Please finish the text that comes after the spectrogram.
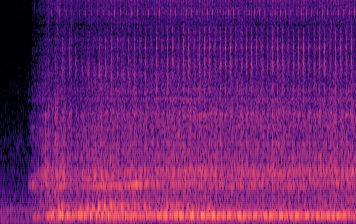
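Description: A Morse Fotomatic III sewing machine stitches a medium zigzag, starting after a brief quiet moment, then running as a steady, close, continuous mechanical whir with a rapid rhythmic needle pulse throughout.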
